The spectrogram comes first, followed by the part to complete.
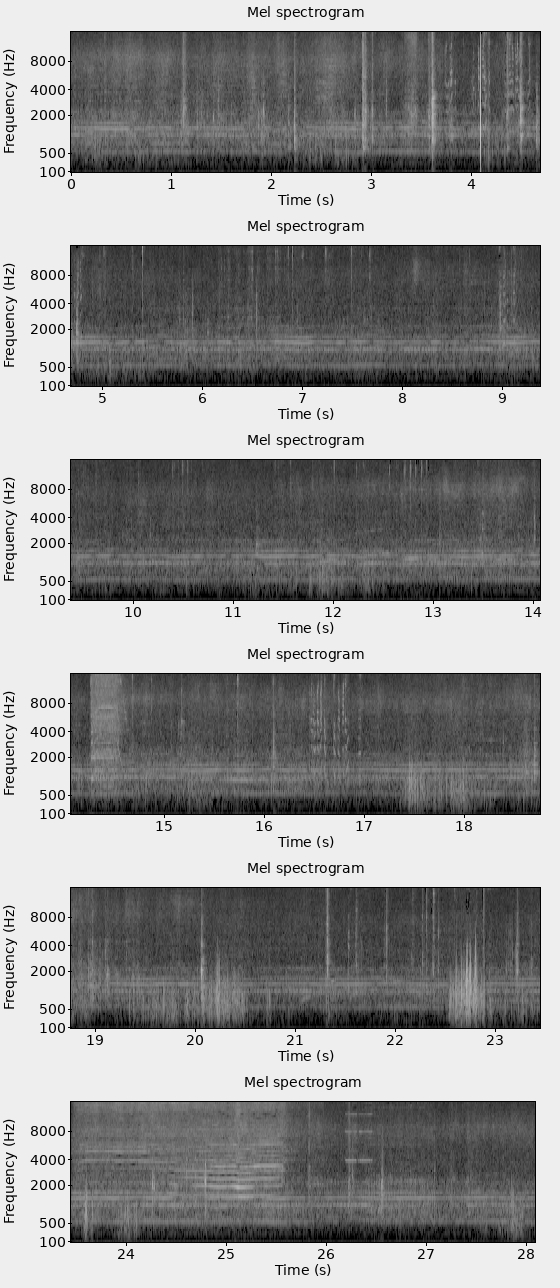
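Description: Near silence with faint, steady insect buzzing throughout, a few faint clicks, and a brief higher-pitched sound near the end.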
